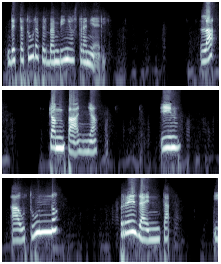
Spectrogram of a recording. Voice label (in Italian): dettatura per bambini o stranieri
